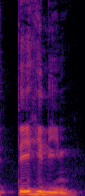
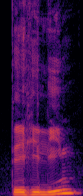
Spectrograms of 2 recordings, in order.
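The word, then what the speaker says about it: Tehilim: os salmos no texto original são chamados de terril se escreve t e h i l i m terril é o nome do livro de Salmos na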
